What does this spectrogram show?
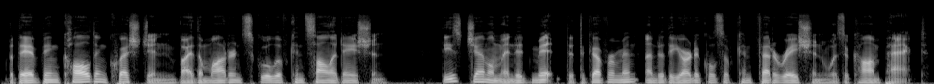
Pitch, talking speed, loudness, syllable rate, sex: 90 Hz, 175 wpm, -21 LUFS, 5.7 syllables/s, male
